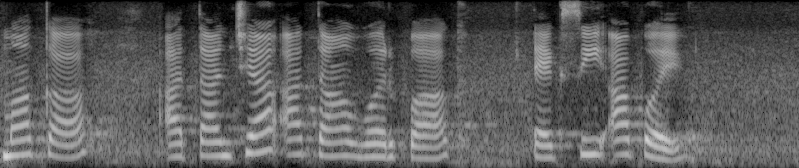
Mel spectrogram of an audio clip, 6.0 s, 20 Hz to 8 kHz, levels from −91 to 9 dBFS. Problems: constant background noise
